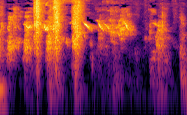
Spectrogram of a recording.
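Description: Rhode Island Red hens feeding, with short chirps and clucks over a quick run of sharp pecking taps on the slatted floor that thins out near the end.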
